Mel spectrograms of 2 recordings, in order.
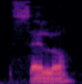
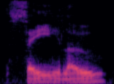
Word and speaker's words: se lo: Okay, and obviously you would pronounce it celo, not say low, but that just makes it easier to remember.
